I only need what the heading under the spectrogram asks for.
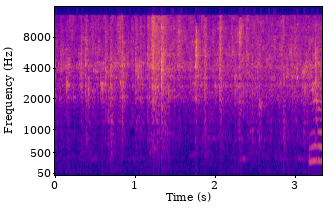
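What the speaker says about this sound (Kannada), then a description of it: "ಈಗ ಹಸಿಮೆಣಸಿನ್ಕಾಯಿ ಸ್ವಲ್ಪ ಹಸಿಮೆಣಸಿನ್ಕಾಯಿ ಬಾಡಿಸ್ಕೊಂಡು ಆಮೇಲೆ ಈರುಳ್ಳಿ" Green chillies fry in oil for a tomato stir-fry, making a soft crackling sizzle with faint utensil clinks and stirring scrapes, fairly quiet and close.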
